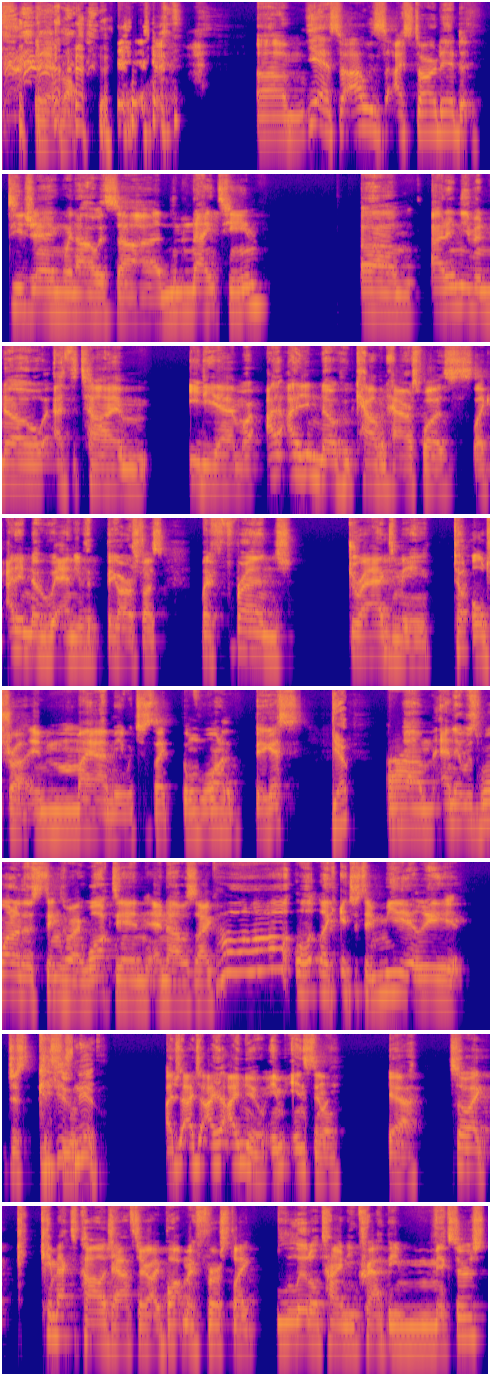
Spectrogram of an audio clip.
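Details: Adult male author who grew up with a stutter and was bullied for it, with the stutter still present as an adult; word repetitions: stuttering.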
